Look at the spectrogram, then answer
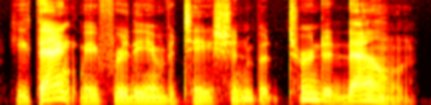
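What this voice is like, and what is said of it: Flat American accent. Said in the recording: “in his flat American accent”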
